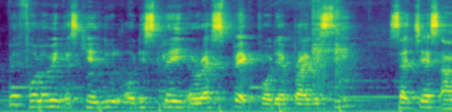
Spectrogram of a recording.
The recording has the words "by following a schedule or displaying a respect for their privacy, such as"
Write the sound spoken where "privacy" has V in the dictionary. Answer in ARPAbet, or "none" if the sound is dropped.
V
